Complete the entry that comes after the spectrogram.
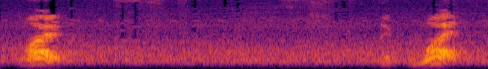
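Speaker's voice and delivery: high-pitched, disbelieving what; incredulous. Real, not acted. Woman recounting police inaction, incredulous.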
